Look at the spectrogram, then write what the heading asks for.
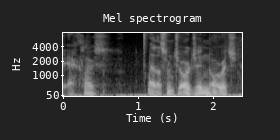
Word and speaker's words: Norwich: Norwich. Not Norwich. Norwich. Norwich. Norwich. Norwich. Well, it's spelled N O R W I C H.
